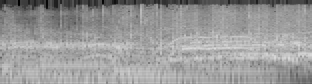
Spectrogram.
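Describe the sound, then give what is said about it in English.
An audience applauds and cheers, a continuous wash of clapping with a few whoops and shouts rising over it. “And applaud that.”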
